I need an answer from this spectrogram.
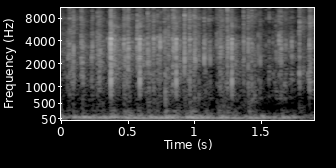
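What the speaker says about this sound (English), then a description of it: "Sorry, just some nice keyboard ASMR for those." Typing on a newly bought computer keyboard, a steady run of quick key clicks for about two seconds, close and moderately loud over a low background hum.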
